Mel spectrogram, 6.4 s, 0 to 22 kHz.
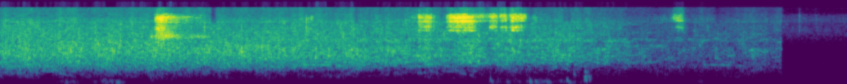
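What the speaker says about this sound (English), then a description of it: "9-second applause to you all" A steady wash of audience applause fills about six seconds at a moderate level, with some voices mixed in, then cuts off sharply.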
